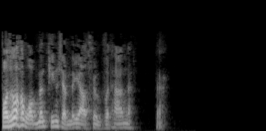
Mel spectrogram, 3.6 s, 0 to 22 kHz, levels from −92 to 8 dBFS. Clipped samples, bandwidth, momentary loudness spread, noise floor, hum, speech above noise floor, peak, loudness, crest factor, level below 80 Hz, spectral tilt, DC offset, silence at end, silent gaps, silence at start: under 0.1%; 8 kHz; 25 LU; -63 dBFS; none; 40 dB; -4 dBFS; -25 LUFS; 22 dB; -64 dBFS; -7 dB/octave; under 0.1%; 1.4 s; none; 0 s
